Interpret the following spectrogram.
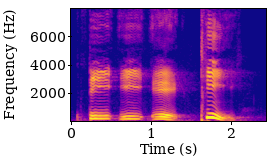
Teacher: T-E-A, tea, initial one is aspirated here, T, not T, but T.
